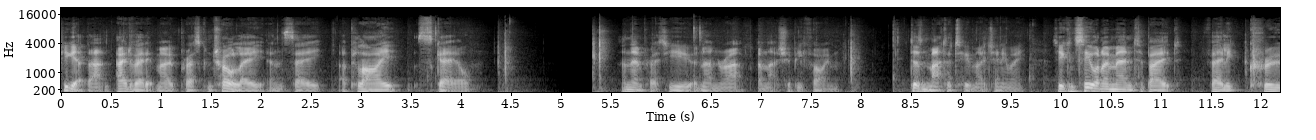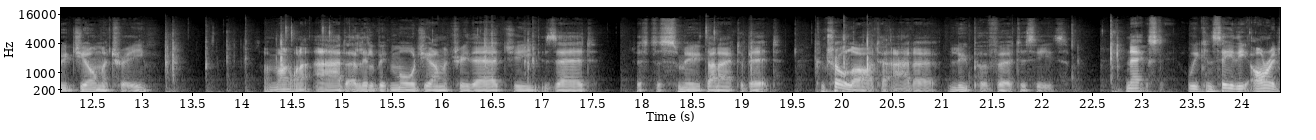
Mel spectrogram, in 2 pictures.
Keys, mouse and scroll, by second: 0.4 ctrl+a, 3.7 click, 4.4 Tab, 5.3 u, 6.3 click, 7.8 Tab, 8.5 middle click, 9.8-10.1 scroll up 1, 10.1 Tab, 11.0 middle click, 11.8 Tab, 14.0 ctrl+r, 14.4 click, 15.3-16.4 scroll up 1, 16.4 g, 16.8 z, 17.7-18.6 scroll up 1, 18.6 click, 19.0 Tab, 20.8 scroll down 1, 21.0 middle click, 21.6-22.4 scroll down 1, 22.7 KP_1.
